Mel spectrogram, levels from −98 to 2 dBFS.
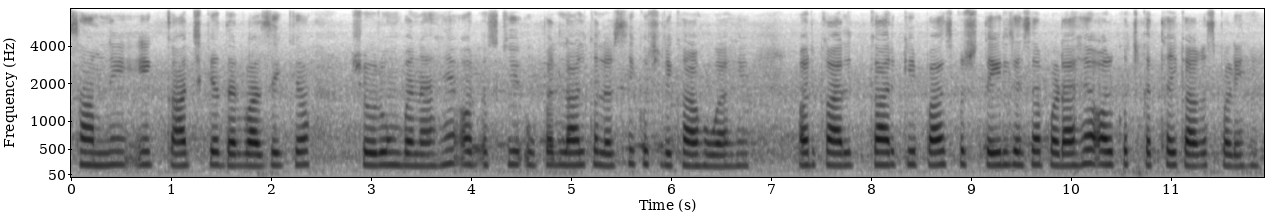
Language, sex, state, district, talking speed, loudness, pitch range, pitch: Hindi, female, Chhattisgarh, Raigarh, 170 wpm, -15 LUFS, 215-230 Hz, 225 Hz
